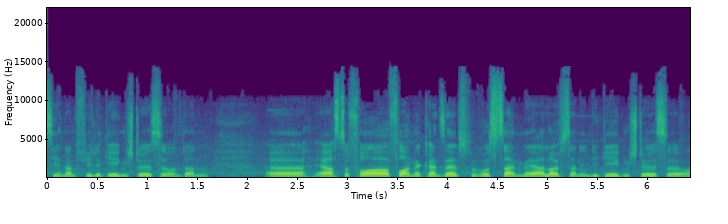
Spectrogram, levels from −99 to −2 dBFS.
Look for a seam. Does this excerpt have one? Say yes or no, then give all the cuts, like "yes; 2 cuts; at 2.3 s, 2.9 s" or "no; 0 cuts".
no; 0 cuts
